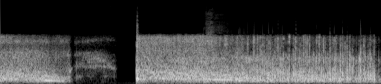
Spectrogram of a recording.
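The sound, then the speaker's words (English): Someone vocally imitates cannon fire: a loud, hissing blast, a brief silence, then a longer roaring burst that rumbles on to the end. “I mean, that sounds incredibly scary, and I don't like the sound of cannons.”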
